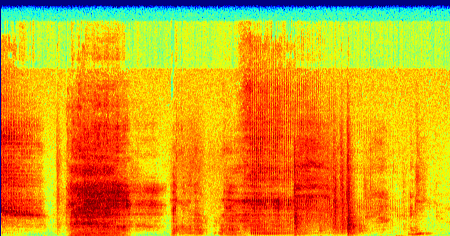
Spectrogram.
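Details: Exaggerated acted snoring in a TV comedy scene: loud, rasping, snorting breaths in repeated bursts indoors, keeping another person from concentrating on studying; snoring.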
